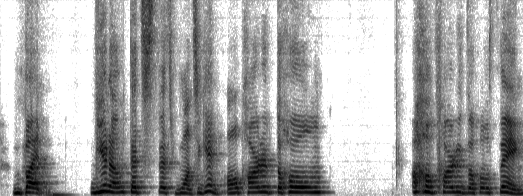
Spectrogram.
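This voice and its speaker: In a New York accent, a woman with a high pitch speaks in an animated tone. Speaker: streamer. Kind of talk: casual livestream rant.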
